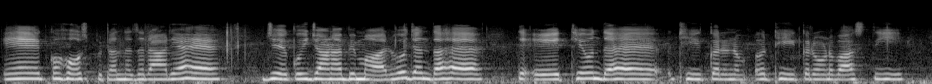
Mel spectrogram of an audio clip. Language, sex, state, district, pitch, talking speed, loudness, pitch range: Punjabi, male, Punjab, Kapurthala, 245 Hz, 160 wpm, -14 LUFS, 235-255 Hz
